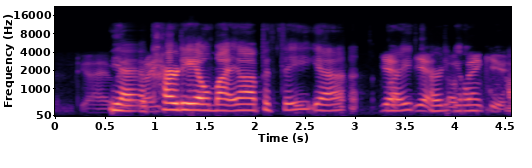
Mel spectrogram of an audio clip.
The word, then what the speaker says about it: cardiomyopathy: to tell the lady uh if i can pronounce it right cardiomyosplay do you have yeah cardiomyopathy yeah yeah yeah thank you yeah her her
